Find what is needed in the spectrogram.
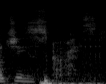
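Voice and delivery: breathy whispered exasperation; whispered aside. Acted. Loop reacting to Siffrin's face, whispered exasperation. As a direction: mutter it under your breath.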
